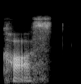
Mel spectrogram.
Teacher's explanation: I don't really say that t at all just costco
